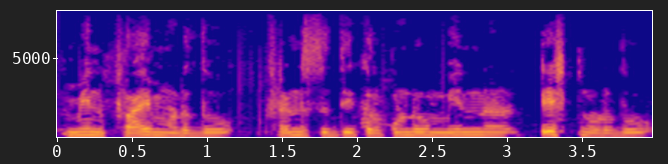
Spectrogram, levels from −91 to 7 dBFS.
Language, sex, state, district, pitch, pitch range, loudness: Kannada, male, Karnataka, Bijapur, 180 Hz, 175-185 Hz, -21 LUFS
